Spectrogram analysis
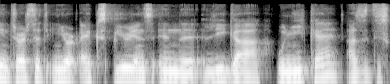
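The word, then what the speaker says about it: Liga Unike: And I'm especially interested in your experience in Liga Unique, as it is called, how we pronounce it, which combines like Albanian and Kosovian teams playing Hmm.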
